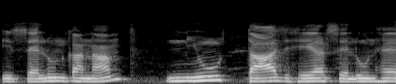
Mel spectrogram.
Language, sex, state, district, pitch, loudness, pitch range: Hindi, male, Jharkhand, Deoghar, 145 Hz, -15 LUFS, 140-155 Hz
